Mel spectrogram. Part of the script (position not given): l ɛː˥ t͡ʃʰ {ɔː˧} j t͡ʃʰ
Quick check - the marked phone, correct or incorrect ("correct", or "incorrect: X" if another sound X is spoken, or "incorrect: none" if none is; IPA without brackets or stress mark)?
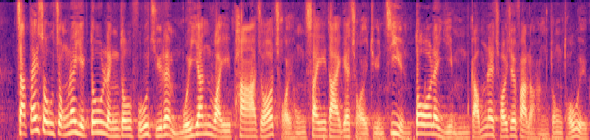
incorrect: ɔː˨˥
